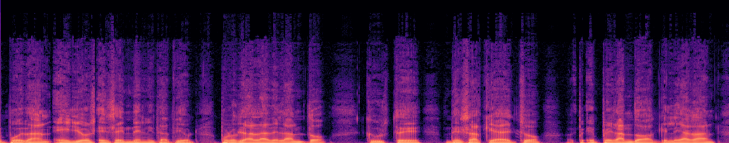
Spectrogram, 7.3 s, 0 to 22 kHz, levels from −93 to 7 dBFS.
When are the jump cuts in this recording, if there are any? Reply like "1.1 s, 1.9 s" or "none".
0.9 s, 2.4 s, 4.8 s, 5.8 s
